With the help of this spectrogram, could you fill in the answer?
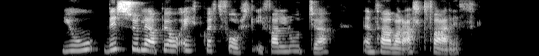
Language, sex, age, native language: Icelandic, female, 30-39, Icelandic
